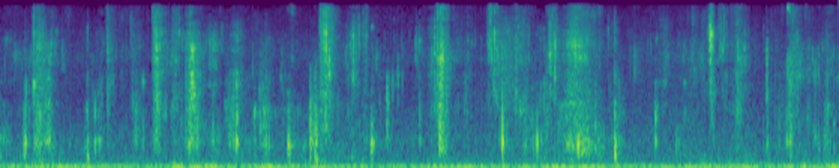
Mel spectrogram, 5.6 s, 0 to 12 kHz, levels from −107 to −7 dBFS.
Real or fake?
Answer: real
